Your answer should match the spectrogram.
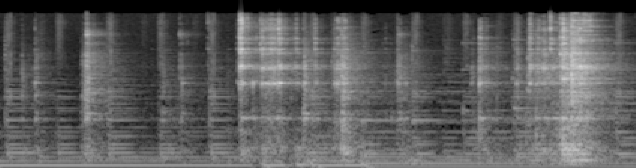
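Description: Small metal objects clinking and rattling against a glass jar as a hand rummages through them. There are a few scattered clinks, and the loudest cluster comes near the end. Background music plays throughout.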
